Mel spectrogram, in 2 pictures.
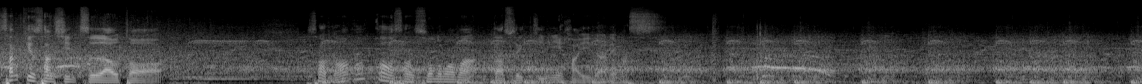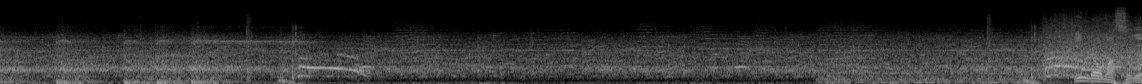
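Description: A stadium crowd cheers and chants steadily.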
